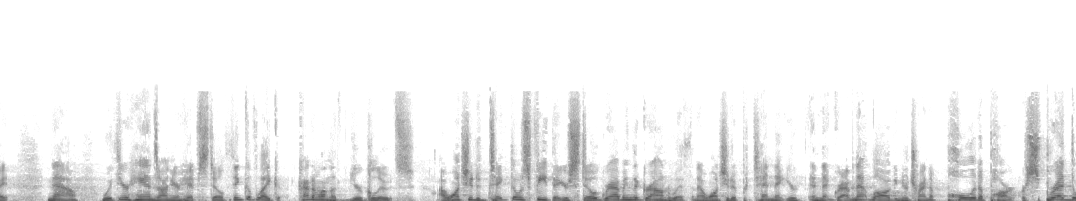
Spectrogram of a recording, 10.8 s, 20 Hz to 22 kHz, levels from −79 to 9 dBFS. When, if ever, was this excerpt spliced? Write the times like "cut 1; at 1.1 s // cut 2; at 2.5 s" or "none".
cut 1; at 2.9 s // cut 2; at 8.1 s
